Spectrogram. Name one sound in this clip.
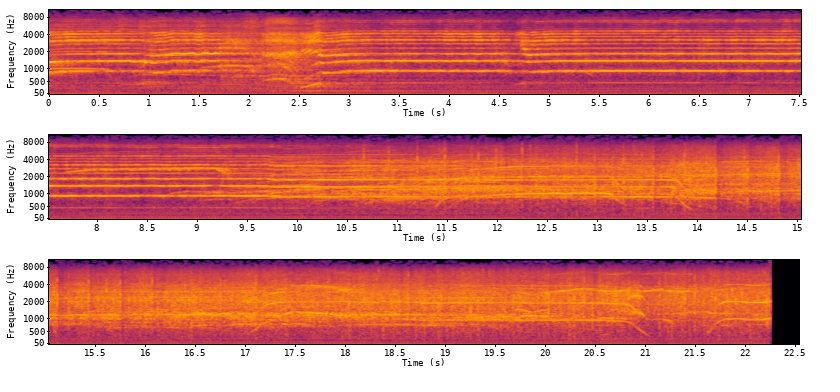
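A young woman sings into a microphone with long held notes.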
